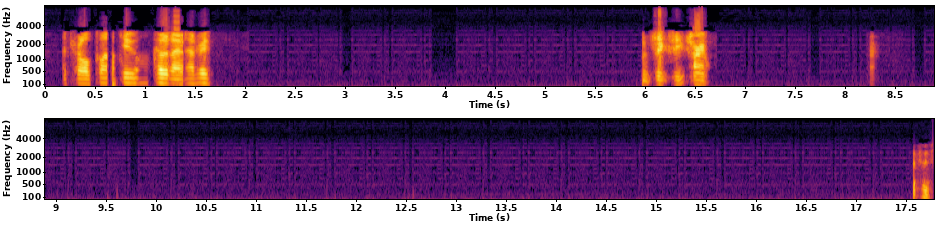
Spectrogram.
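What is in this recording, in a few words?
Police Department, scanner audio; SCTSDLE PD - PD1; H-Scottsdale; ScottsdalePolice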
